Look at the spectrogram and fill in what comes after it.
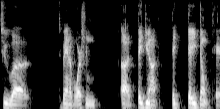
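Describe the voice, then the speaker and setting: This man speaks with fairly even intonation. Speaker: podcast host leading discussion. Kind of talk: group debate discussion. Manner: halting, self-correcting.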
